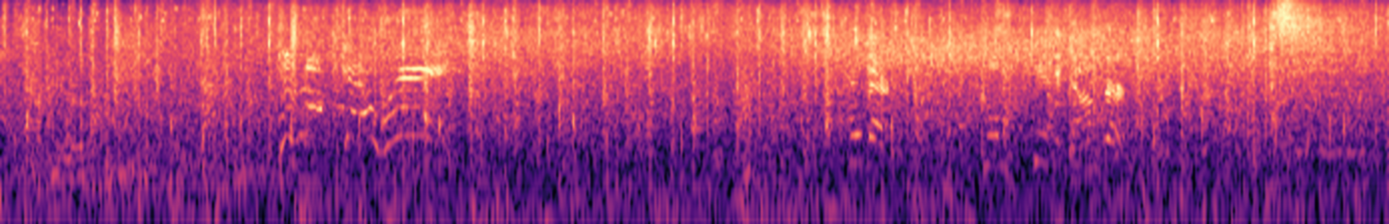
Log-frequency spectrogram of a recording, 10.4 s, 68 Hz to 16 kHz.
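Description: Roach, Geralt's horse in The Witcher 3, gallops hard with a rapid, continuous drum of hoofbeats up close, set against steady rain-like noise while voices speak over it.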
